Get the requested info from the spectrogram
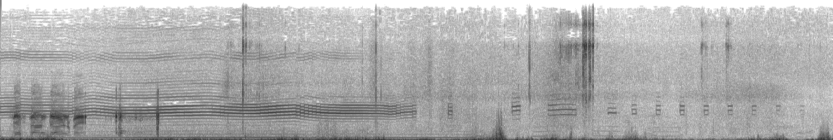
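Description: Air rushing over the microphone of a paraglider pilot coming in to land, a heavy buffeting rumble, with a steady pitched tone held for about four seconds in the first half.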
